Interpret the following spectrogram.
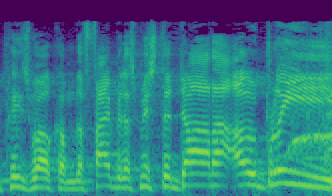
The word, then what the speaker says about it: Dara O'Brien: Dara O'Brien? That is the correct pronunciation, isn't it, Dara? That's really good. O'Brien. Yeah. Shockingly good, yeah.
